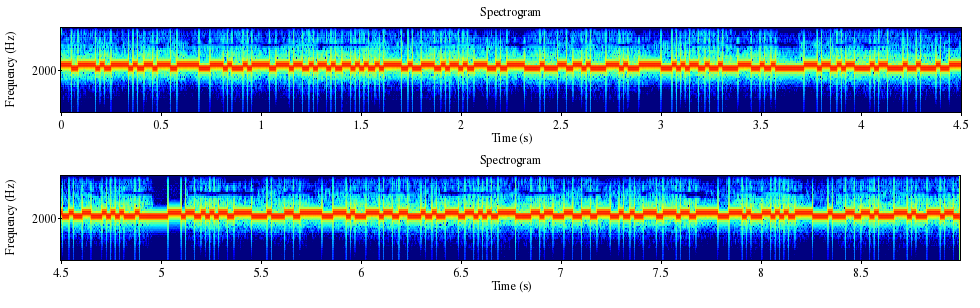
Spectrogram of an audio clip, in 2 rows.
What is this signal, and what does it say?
RTTY, about 45.45 baud. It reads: THE DREADNOUGHTS, BB-26 SOUTH CAROLINA THROUGH
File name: fsk170 / battleships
